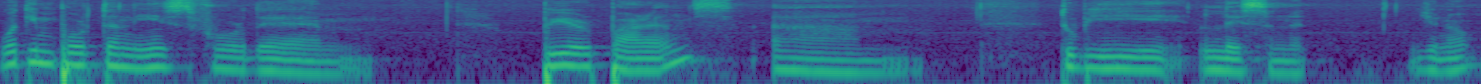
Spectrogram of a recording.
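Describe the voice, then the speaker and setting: A woman's dark, mellow voice with a Catalan Spanish accent and lively intonation. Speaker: patient organisation representative. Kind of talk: reading aloud. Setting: stage with audience. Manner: halting, non-fluent English.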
